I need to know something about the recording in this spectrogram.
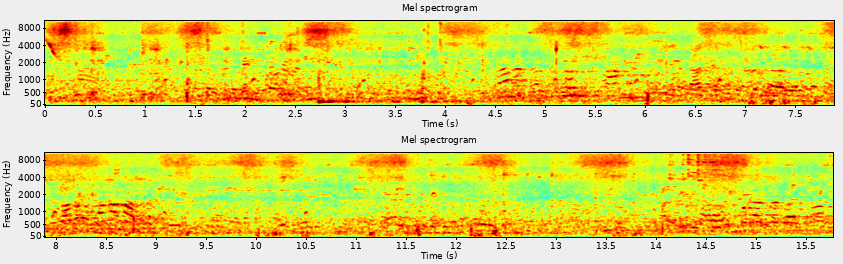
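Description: Several men talk among themselves at a distance outdoors.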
